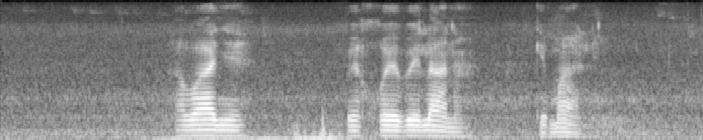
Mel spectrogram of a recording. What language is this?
South Ndebele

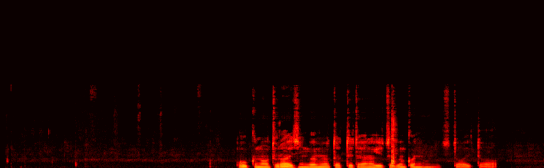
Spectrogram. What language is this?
Japanese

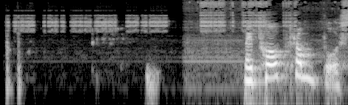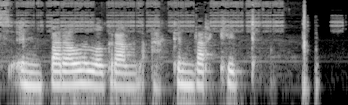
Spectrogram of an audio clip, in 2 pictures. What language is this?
Welsh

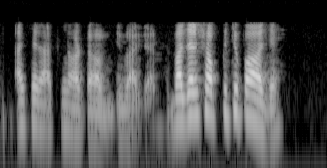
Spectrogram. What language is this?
Bangla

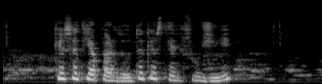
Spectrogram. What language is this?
Catalan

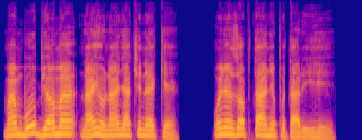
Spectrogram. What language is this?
Igbo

